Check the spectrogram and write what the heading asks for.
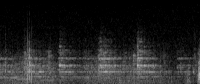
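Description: Railway train sound at a station: a steady low rumble with short, repeated high tones over it and a single clank about half a second in.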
